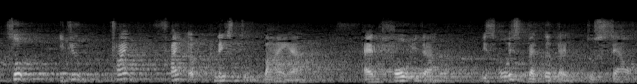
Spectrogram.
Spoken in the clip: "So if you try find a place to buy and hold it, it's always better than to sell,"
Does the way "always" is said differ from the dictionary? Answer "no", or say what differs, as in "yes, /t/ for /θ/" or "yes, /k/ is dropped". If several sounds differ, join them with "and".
yes, /s/ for /z/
